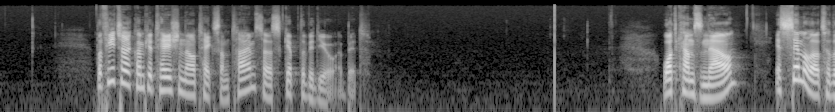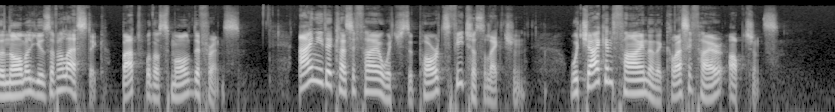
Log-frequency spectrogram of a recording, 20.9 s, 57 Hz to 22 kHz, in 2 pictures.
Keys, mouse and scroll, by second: 6.9 click.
